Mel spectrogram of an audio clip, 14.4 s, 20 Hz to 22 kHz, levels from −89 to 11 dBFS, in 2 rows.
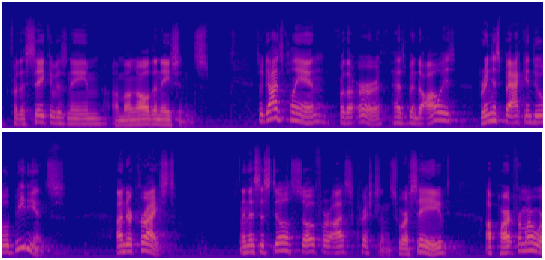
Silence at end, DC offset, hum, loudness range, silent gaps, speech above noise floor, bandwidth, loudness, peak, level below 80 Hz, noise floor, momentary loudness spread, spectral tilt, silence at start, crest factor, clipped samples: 0 s; under 0.1%; none; 2 LU; none; 32 dB; 16 kHz; -41 LUFS; -18 dBFS; -76 dBFS; -73 dBFS; 13 LU; -3.5 dB/octave; 0.15 s; 24 dB; under 0.1%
